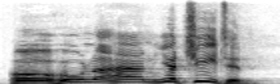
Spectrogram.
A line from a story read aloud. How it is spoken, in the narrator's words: cried Sweeney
